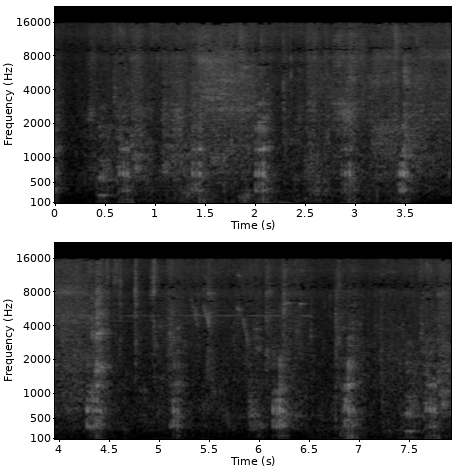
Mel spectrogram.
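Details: Backyard caipira domestic pig on a rural subsistence holding, uttering a steady run of brief, gruff grunts, roughly two per second, some doubled, over a light noisy background.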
